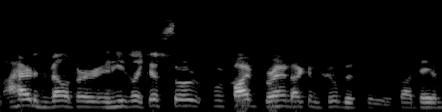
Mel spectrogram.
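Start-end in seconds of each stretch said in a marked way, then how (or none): 1.5-3.9 put-on Indian accent. Seller quoting his developer's offer, in a put-on Indian accent. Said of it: "that was an Indian voice".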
